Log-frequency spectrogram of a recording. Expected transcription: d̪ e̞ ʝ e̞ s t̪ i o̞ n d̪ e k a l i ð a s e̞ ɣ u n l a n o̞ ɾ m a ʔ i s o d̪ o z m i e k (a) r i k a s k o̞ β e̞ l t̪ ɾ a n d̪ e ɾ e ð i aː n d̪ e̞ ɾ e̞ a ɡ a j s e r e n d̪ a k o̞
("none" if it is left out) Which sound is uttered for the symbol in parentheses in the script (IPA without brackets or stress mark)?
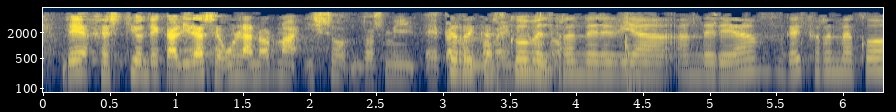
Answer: e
